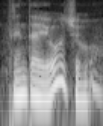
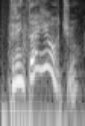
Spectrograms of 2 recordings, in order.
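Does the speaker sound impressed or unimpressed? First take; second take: unimpressed; impressed. First: It sounds unimpressed, as if expecting older. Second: It sounds impressed and pleasantly surprised.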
